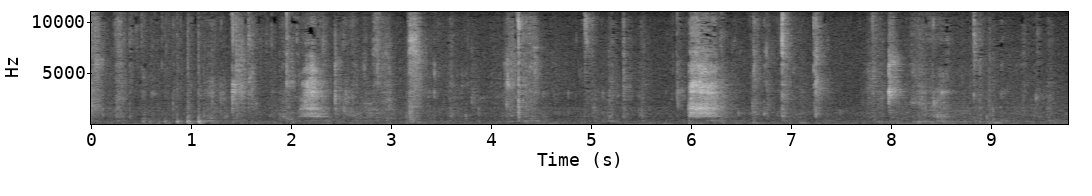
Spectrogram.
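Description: A person biting and chewing raw red chili close to the microphone, with scattered crunches and mouth smacks. The loudest comes about six seconds in.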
